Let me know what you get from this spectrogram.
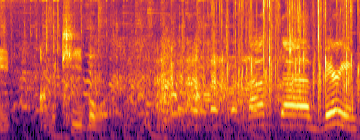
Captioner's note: audience laughs and applauds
